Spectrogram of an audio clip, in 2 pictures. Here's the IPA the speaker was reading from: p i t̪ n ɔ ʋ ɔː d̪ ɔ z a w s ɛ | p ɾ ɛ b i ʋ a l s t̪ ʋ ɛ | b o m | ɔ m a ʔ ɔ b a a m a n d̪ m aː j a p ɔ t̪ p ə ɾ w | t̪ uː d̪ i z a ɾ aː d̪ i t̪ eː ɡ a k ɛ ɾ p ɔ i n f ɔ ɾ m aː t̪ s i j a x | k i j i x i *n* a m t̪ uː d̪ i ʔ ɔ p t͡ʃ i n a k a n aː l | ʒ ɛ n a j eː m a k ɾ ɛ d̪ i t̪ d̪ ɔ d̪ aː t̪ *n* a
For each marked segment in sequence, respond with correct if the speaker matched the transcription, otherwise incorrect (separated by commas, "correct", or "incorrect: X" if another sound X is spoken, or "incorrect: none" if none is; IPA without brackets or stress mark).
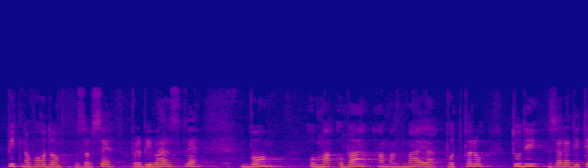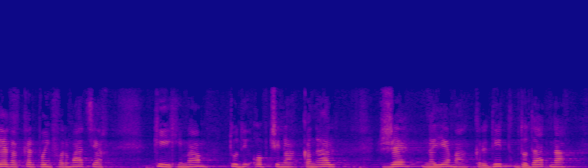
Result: incorrect: m, correct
